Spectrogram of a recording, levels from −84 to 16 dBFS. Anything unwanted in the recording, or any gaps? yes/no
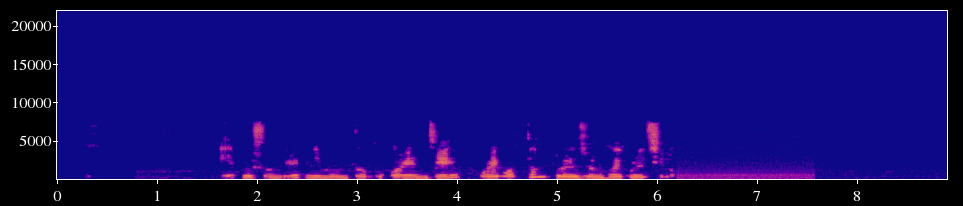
no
